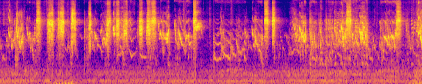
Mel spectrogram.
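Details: Colony of breeding budgerigars: rapid, crowded chirps and rasping squawks are repeated in quick, uneven pulses, with a brief lower warble near the middle.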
